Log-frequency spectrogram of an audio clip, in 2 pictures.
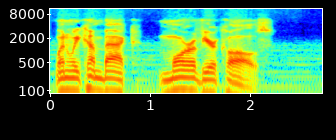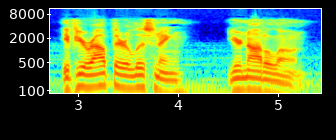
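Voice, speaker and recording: Sober male radio host played by an actor, gentle and reassuring; lowish voice, dull lo-fi broadcast sound. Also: expressive, unhurried, soft background music. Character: concerned, reassuring male late-night radio call-in host. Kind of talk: radio drama call-in hosting.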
